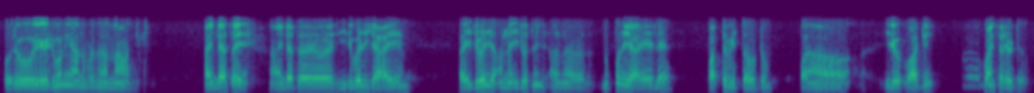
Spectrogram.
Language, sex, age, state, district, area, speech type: Malayalam, male, 60+, Kerala, Idukki, rural, conversation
